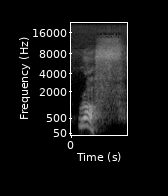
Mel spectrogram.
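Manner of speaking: wrath as roth, pitched high; correct British pronunciation. Shown as a demonstration. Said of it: "the correct British English pronunciation".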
